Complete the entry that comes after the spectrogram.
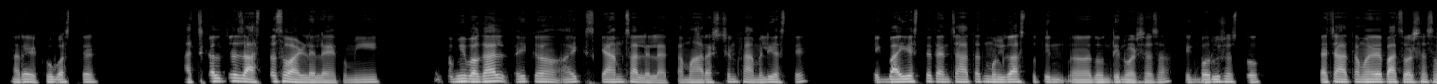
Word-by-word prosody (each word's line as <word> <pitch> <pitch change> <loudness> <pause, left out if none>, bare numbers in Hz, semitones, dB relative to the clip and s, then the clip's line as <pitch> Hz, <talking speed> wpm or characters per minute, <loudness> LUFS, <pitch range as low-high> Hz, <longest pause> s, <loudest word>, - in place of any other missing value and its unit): अरे! 115 +1 +1
खूप 115 +2 0
असते, 115 +1 -4 1.0
आजकाल 140 +6 0
तर 155 - +3
जास्तच 135 +1 +2
वाढलेलं 105 -4 +4
आहे. 95 - -1
तुम्ही 110 +3 -4 0.7
तुम्ही 130 +3 +3
बघाल 135 +3 +5
एक 130 +1 -3
अ, 115 -3 0
एक 125 +1 -4
स्कॅम 115 0 -1
चाललेला 105 -5 -1
आहे. 95 - -4
तर 100 - -6
महाराष्ट्रीयन 105 +3 -3
फॅमिली 110 0 0
असते, 115 +4 -5 0.7
एक 110 +1 -5
बाई 120 +2 +5
असते 135 +2 0
त्यांच्या 120 -1 0
हातात 125 +2 -1
मुलगा 115 +1 +4
असतो 120 0 -3
3 110 -2 -2
अ, 105 0 +1
2-3 110 +1 0
वर्षाचा. 105 +2 -1 0.2
एक 105 +1 -5
पुरुष 120 +3 +2
असतो, 110 -2 -3 0.6
त्याच्या 115 +2 +2
हातामध्ये 115 +1 +3
5 110 +1 +1
वर्षाचा 115 +2 0
115 Hz, 165 wpm, -23 LUFS, 110-120 Hz, 1.0 s, बघाल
